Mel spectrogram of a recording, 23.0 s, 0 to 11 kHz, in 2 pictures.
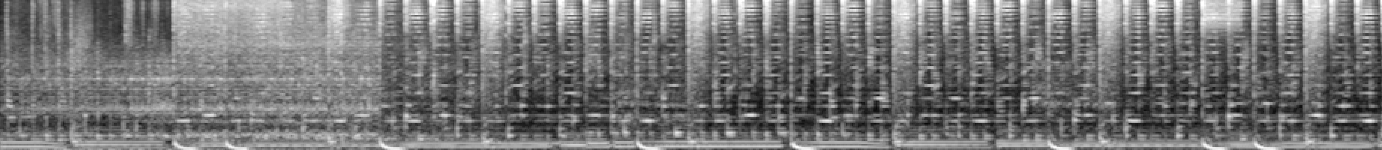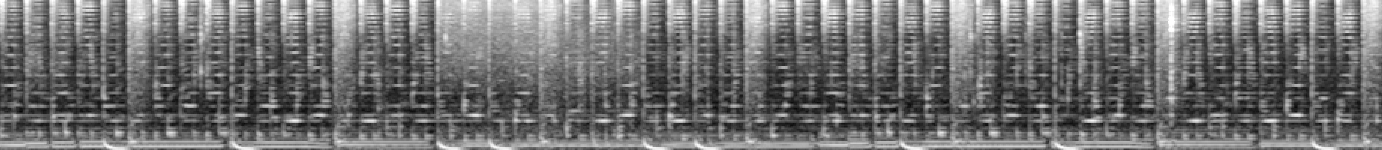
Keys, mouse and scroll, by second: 13.3 click, 21.4 space, 22.3 click, 22.9 space.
